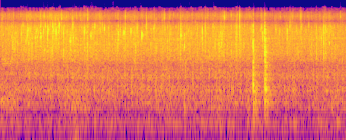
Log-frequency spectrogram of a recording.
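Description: Coated green tomato slices fry in a pan with a dense, continuous sizzle and crackle, close and steady, with a couple of brief clicks near the end and no voices.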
